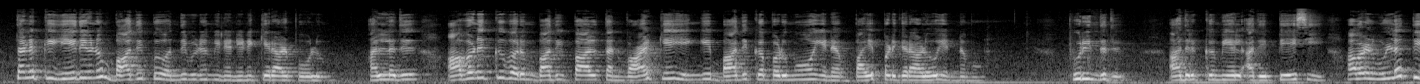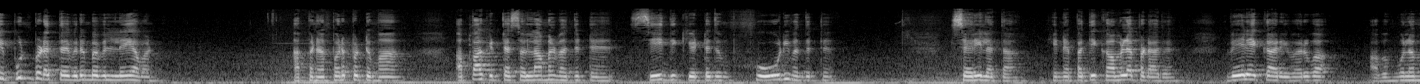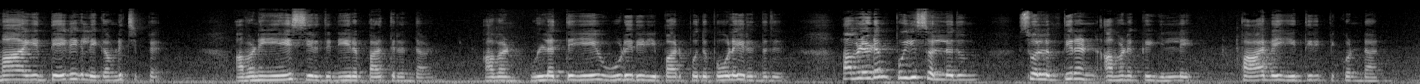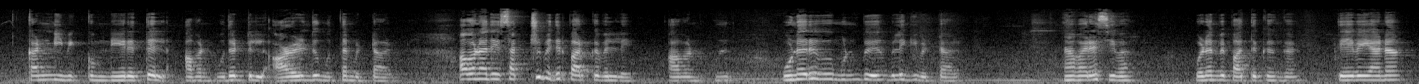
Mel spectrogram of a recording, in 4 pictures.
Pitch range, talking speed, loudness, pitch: 180-215 Hz, 100 wpm, -16 LUFS, 195 Hz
